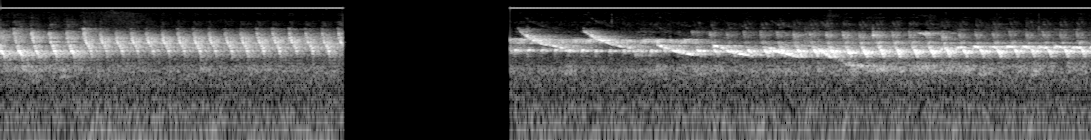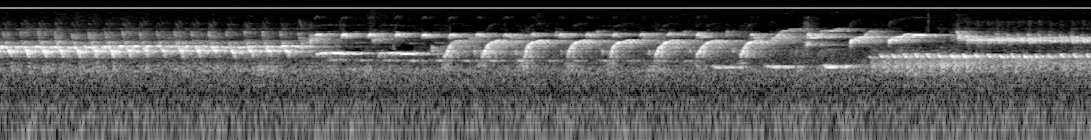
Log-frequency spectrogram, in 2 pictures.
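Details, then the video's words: Domestic canary song, used for teaching and warming up canaries: high, bright sustained rolling trills with sliding notes, a brief silent gap, then rapid chopped tour notes and whistled phrases near the end. "canto do canário do reino ,para ensinar canário."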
